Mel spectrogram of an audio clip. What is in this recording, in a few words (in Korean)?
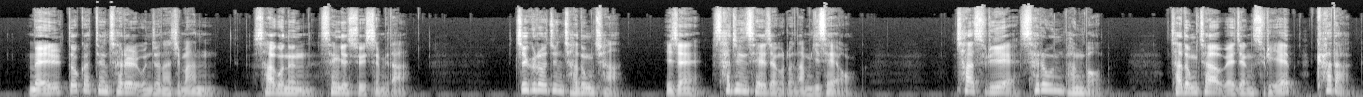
홍보 성우느낌 없는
